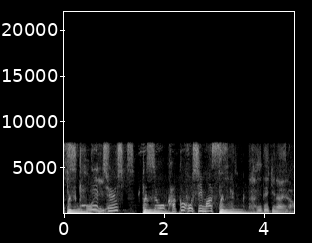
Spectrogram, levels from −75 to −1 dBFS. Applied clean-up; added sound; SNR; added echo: neural mask model Resemble Enhance denoiser.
